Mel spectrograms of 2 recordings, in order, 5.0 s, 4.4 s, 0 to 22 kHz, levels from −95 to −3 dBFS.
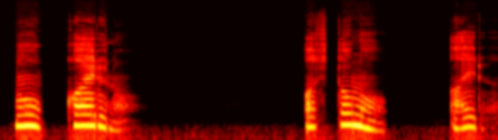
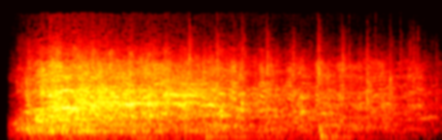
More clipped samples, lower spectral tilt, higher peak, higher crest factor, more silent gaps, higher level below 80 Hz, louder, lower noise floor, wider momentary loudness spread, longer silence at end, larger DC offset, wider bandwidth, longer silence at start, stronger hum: neither; first, -4.5 dB/octave vs -2.5 dB/octave; second, -12 dBFS vs -4 dBFS; about the same, 16 dB vs 18 dB; neither; second, -64 dBFS vs -56 dBFS; second, -27 LUFS vs -19 LUFS; first, -77 dBFS vs -42 dBFS; second, 14 LU vs 20 LU; about the same, 0.2 s vs 0.15 s; neither; second, 13.5 kHz vs 16 kHz; about the same, 0.15 s vs 0.15 s; neither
